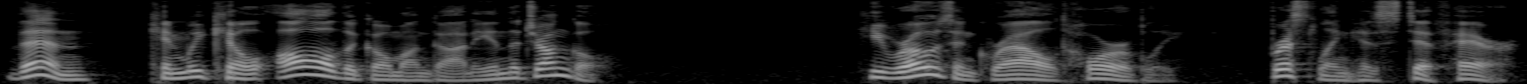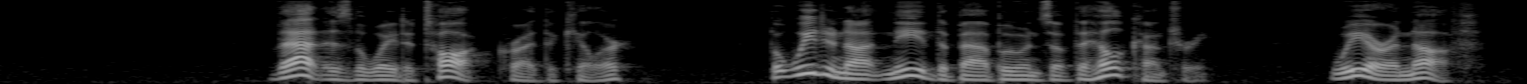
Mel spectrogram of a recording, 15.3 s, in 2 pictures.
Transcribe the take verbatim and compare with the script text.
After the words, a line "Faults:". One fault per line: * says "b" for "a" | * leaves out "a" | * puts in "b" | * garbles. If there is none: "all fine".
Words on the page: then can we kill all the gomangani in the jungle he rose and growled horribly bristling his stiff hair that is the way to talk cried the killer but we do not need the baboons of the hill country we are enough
then can we kill all the gomangani in the jungle he rose and growled horribly bristling his stiff hair that is the way to talk cried the killer but we do not need the baboons of the hill country we are enough
Faults:
all fine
